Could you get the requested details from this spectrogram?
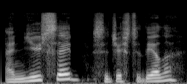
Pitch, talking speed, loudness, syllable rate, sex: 165 Hz, 190 wpm, -17 LUFS, 5.4 syllables/s, male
